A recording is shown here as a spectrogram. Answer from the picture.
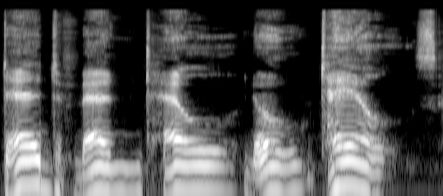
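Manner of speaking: very slow, drawn-out ghost voice; spooky voice. A narrator's reading. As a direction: stretch every word like a campfire ghost. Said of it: "in his best spooky voice".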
